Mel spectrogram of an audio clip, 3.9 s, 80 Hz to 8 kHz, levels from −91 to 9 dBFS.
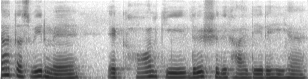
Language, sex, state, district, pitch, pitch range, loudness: Hindi, male, Jharkhand, Garhwa, 155 Hz, 140-175 Hz, -14 LUFS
